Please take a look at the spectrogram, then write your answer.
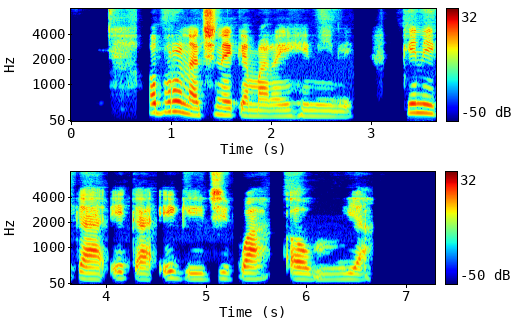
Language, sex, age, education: Igbo, female, 15-29, tertiary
